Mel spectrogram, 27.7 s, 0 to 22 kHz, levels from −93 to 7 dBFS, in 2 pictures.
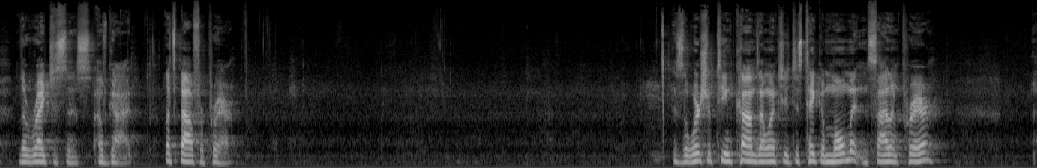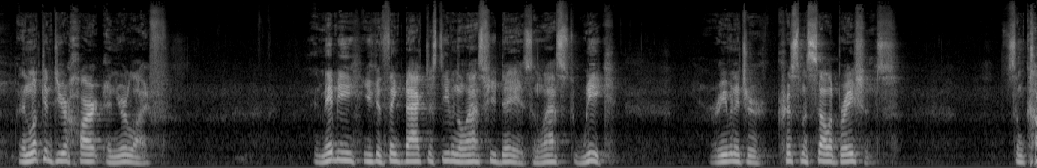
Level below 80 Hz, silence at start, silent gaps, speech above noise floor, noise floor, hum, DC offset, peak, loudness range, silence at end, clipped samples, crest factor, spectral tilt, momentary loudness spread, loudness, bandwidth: -80 dBFS; 0.05 s; none; 37 dB; -67 dBFS; none; under 0.1%; -8 dBFS; 7 LU; 0 s; under 0.1%; 24 dB; -3.5 dB/octave; 13 LU; -30 LUFS; over 20 kHz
